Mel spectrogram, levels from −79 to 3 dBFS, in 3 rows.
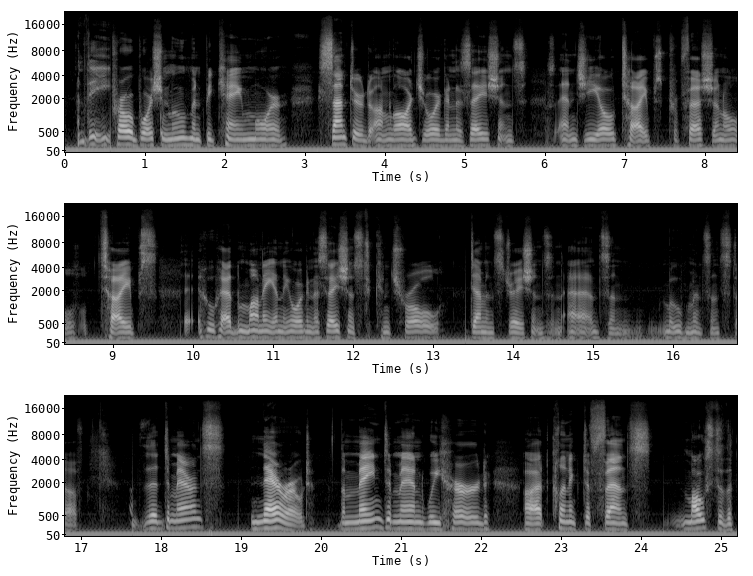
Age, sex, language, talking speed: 60-79, female, English, 100 wpm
